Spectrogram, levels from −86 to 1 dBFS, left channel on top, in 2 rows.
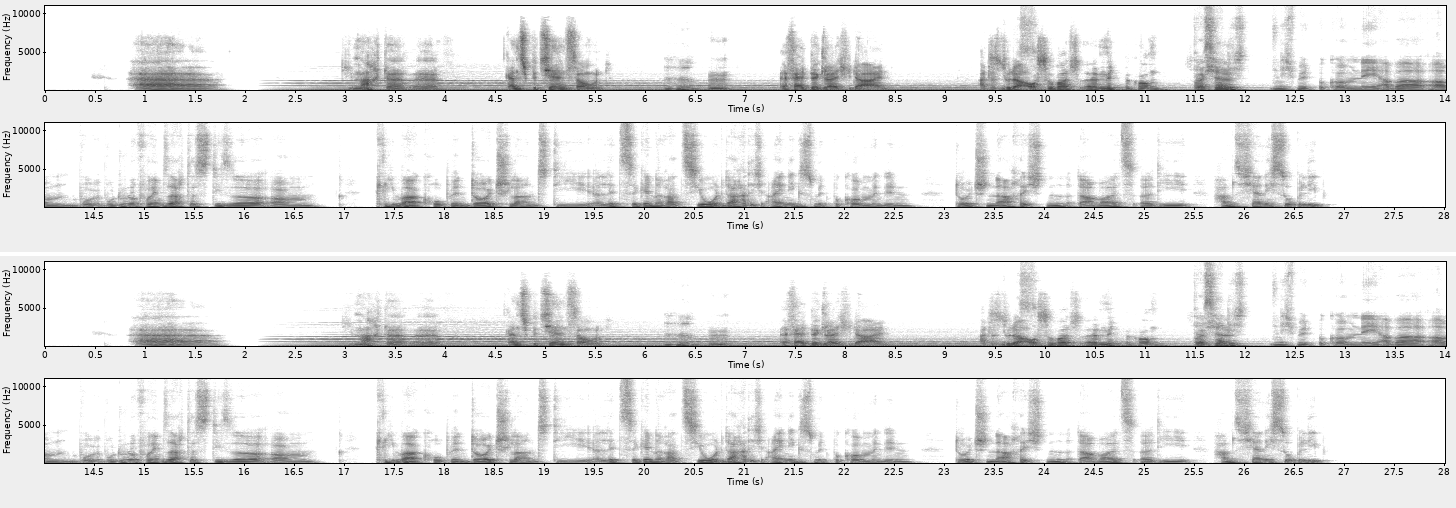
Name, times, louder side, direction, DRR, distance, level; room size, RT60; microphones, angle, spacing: voice 1, 0.8-1.8 3.0-4.0 4.6-5.6 6.6-6.8 7.3-8.4 9.3-11.2 11.5-11.9, left 3 dB, 60° left, 0.5 m, -28 dB
sound 1, 2.2-13.1, right 2 dB, 50° right, 0.7 m, -38 dB
voice 2, 6.2-6.6 9.5-9.8 11.5-12.0 12.3-16.7 17.3-22.7 23.1-25.4 25.7-26.8, left 1 dB, 5° left, 0.4 m, -32 dB
3.3 x 2.9 x 2.8 m
head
